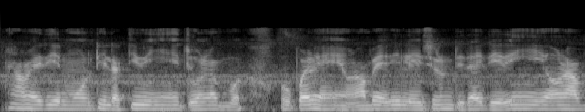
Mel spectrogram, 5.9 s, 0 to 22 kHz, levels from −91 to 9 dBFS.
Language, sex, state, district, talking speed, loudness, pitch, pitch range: Hindi, male, Uttar Pradesh, Etah, 50 wpm, -18 LUFS, 135 Hz, 125-140 Hz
